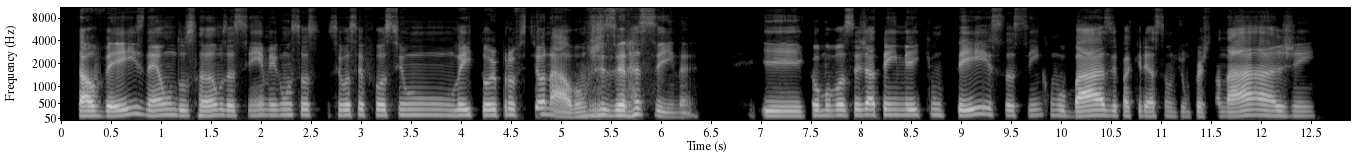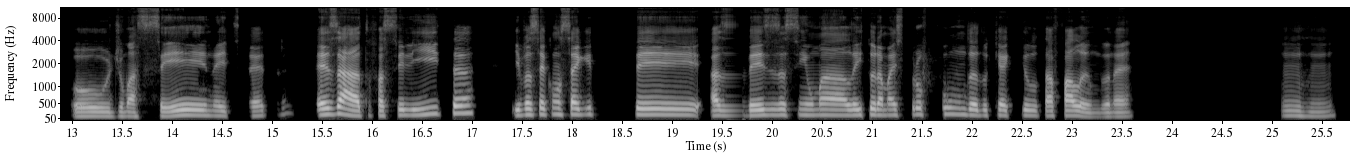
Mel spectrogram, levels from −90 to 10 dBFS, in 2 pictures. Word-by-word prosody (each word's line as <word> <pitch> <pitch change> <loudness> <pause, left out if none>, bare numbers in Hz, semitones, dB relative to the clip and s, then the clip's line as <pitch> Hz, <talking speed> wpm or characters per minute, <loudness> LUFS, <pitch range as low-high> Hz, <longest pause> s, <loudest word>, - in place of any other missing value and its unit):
talvez, 140 +7 +5
né, 150 0 +3
um 165 +1 0
dos 150 -2 -2
ramos 150 +1 +2
assim, 150 +1 -2
é - - -3
meio 155 0 -3
como 165 0 -2
se 160 - -15
fos 160 -1 -2
se 155 +1 -4
você 160 +1 +1
fosse 155 0 -1
um 160 -1 -4
leitor 160 0 +3
profissional, 170 -3 +1
vamos 130 +5 -3
dizer 155 -2 +6
assim, 145 -9 -2
né. 115 +5 -11 0.6
E 135 -1 +1
como 150 0 +1
você 155 +1 +2
já 165 0 +4
tem 160 0 -2
meio 160 0 0
que 165 - -19
um 160 -2 -6
texto, 165 +2 +1
assim, 150 +2 -7
como 155 -3 -8
base 145 +3 +6
pra 135 -1 -3
criação 135 -1 -5
de 125 - -14
um 125 - -16
personagem, 135 +2 0 0.4
ou 125 0 -1
de 130 - -11
uma 125 -1 -2
cena, 150 +4 0
etecetera. 140 +7 -9 0.3
Exato, 170 -5 +5
facilita. 165 +9 -2 0.4
E - - -1
você 170 +2 0
consegue 180 0 -2 0.4
ter, 170 -1 +1
às 145 -1 -2
vezes, 155 +3 0
assim, 165 0 -5
uma 160 0 +1
leitura 160 +1 +1
mais 160 0 -4
profunda 180 -1 -4
do 150 0 -8
que 155 +1 -5
aquilo 150 0 -4
tá 140 -1 -3
falando, 120 -5 -1
né. 120 0 -6 1.5
Uhum. 135 -2 -12
155 Hz, 145 wpm, -23 LUFS, 140-165 Hz, 1.5 s, dizer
